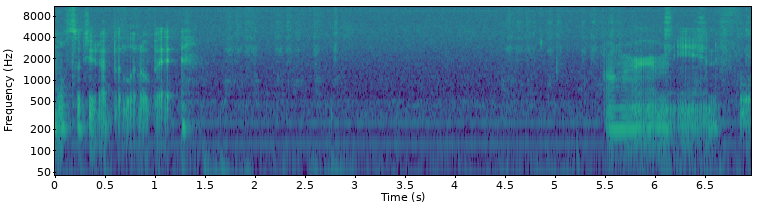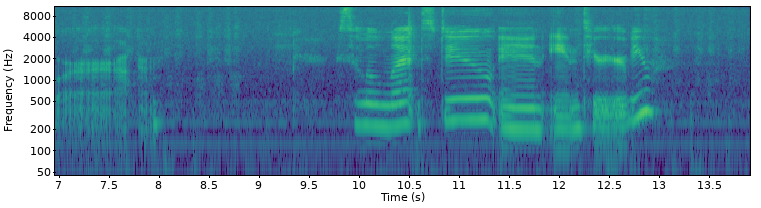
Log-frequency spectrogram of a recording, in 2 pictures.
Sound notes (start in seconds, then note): 1.8 pen scratching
